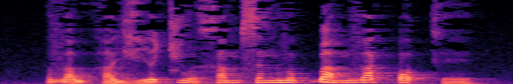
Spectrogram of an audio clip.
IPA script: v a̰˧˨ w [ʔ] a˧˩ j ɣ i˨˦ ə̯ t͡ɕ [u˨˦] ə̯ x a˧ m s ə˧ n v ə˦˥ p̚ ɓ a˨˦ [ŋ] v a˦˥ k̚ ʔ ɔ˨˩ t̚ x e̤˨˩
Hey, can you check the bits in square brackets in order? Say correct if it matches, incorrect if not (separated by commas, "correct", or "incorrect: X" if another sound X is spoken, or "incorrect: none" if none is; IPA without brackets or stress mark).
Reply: incorrect: h, incorrect: ṳ˨˩, incorrect: m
